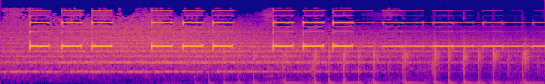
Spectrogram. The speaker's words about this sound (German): Also ein Notfallsystem, das Alarm schlägt, wenn zwei Züge aufeinander zurasen. So laut, dass man es nicht überhören kann.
